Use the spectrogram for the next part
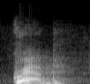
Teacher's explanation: Voiced with simple past tense, we get the D sound.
